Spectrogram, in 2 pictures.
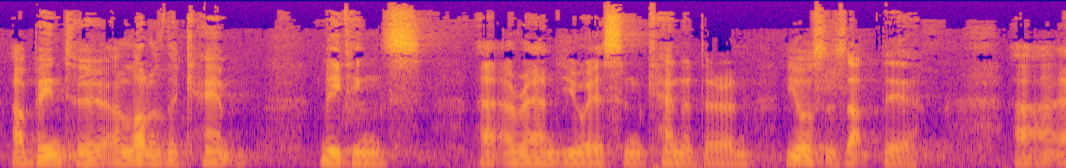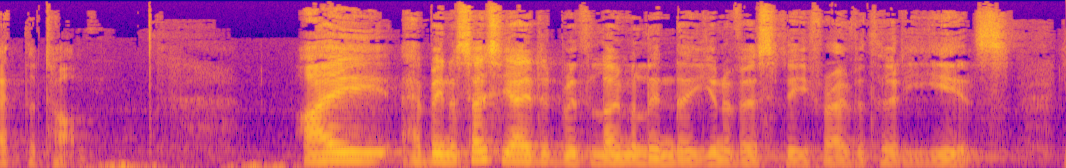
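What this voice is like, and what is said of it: Australian accent. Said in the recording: “You can tell by my accent I'm from way down under in Australia”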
